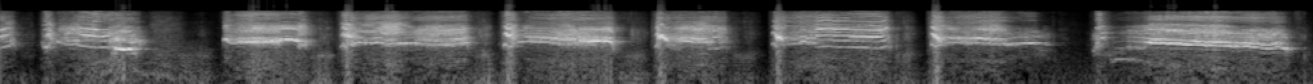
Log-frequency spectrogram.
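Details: Dog producing cat-like noises in a long run of drawn-out whiny, meowing cries, about eight in thirteen seconds, each roughly a second long with a nasal, harmonic tone, separated by short silences.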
